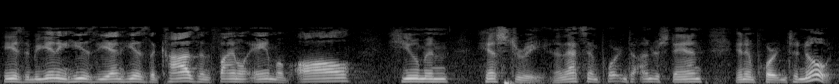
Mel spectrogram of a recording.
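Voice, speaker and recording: A man's voice: mid-range voice, fairly even intonation, a little fast, dull audio. A man teaching an evening Bible study, reading passages aloud and often checking in with "okay?". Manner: reads Scripture aloud, often asks "okay?". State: clears throat now and then.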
